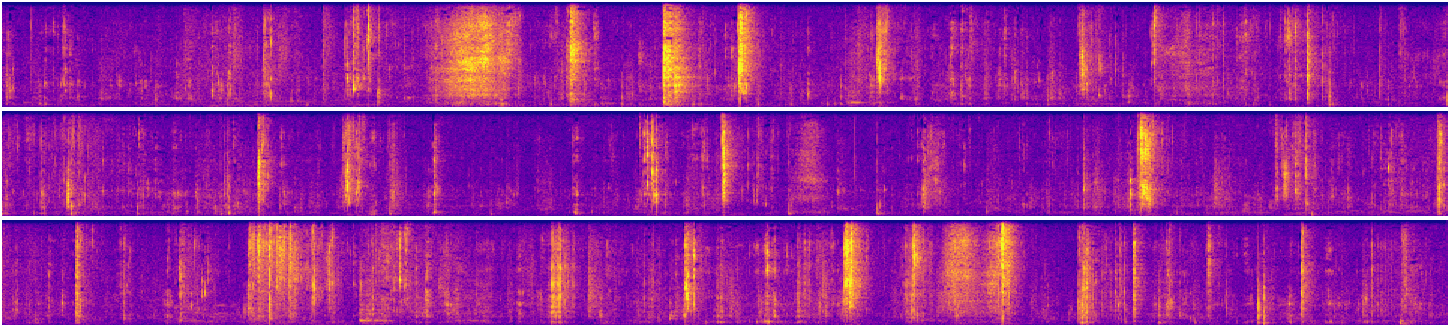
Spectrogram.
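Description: Mouth sounds of eating crispy deep-fried pork belly (bagnet) by hand: loud irregular crunches of the crackling skin mixed with wet chewing.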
